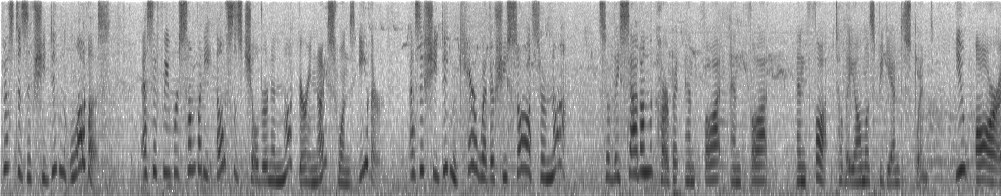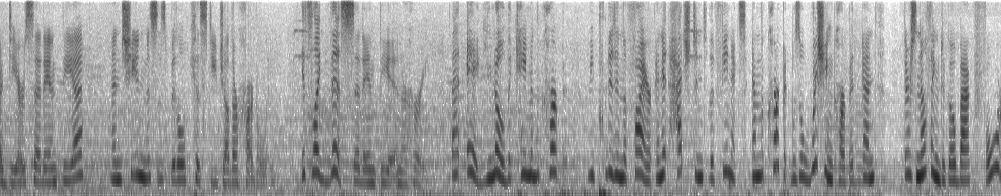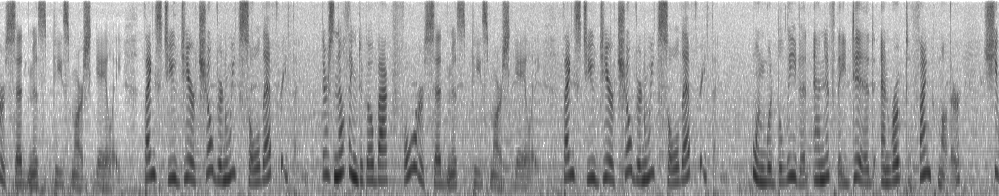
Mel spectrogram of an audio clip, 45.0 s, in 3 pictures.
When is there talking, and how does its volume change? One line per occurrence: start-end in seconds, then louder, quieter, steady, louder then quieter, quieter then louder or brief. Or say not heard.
0.0-44.9 steady.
